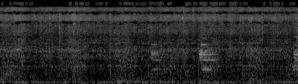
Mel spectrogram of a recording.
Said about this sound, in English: here we're sauteing the rice, the arborio rice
